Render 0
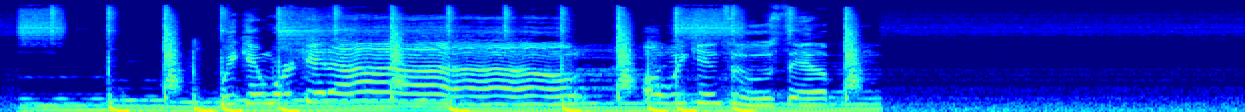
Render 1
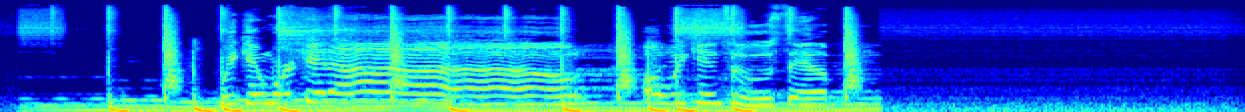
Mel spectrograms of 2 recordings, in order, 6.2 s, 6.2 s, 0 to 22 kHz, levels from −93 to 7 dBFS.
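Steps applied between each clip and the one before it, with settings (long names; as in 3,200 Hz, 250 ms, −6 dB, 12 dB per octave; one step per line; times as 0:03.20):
automatic gain control gain up to 8 dB
level −2 dB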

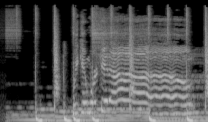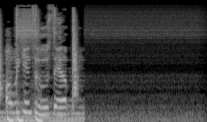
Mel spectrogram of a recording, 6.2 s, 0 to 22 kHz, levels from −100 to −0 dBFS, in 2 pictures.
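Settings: low-shelf EQ 360 Hz −4.5 dB
level +2.5 dB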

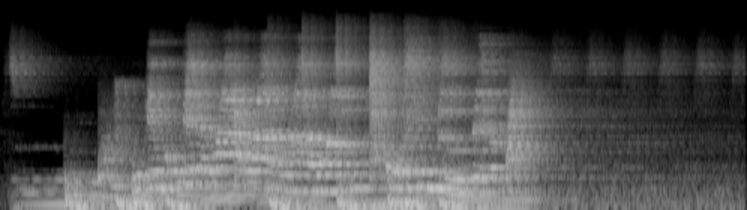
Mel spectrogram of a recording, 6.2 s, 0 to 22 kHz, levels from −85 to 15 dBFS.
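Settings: auto-filter low-pass sine 3.3 Hz 500–7,300 Hz
on a send: repeating echo 75 ms, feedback 49%, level −4 dB
on the sum: coupled-rooms reverb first 0.56 s, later 3.9 s, from −27 dB, DRR −6 dB
level +2.5 dB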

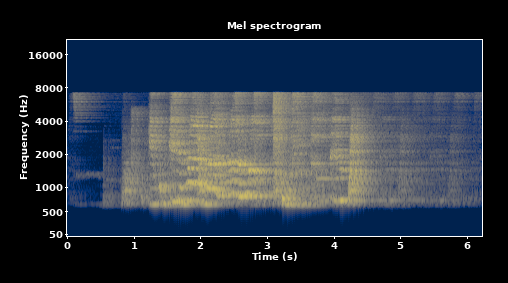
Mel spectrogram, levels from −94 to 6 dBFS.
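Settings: soft clipping −7.5 dBFS, distortion −20 dB
linear-phase brick-wall band-pass 660–7,200 Hz
repeating echo 748 ms, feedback 38%, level −23 dB
level +4 dB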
